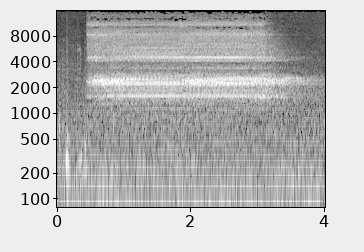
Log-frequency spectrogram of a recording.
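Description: Electric buzzer of a chain-link security gate, the signal that the gate lock is being released. It gives a steady, high, rasping buzz that starts suddenly and fades out after about three seconds.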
